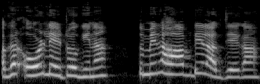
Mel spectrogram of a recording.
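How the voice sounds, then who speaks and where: A woman voicing a dutiful young daughter-in-law in an animated family story, speaking politely and steadily. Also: very high voice, normal speed, no echo, clean studio sound. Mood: calm.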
